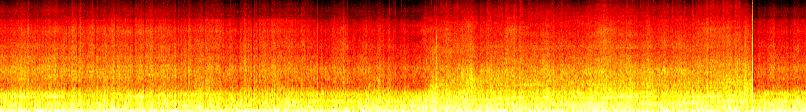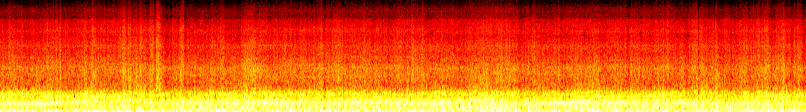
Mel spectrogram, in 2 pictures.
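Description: Motorcycle engine running while riding on the road, with wind rush. The revs rise and fall, and there is a stretch of harder revving in the middle. One sharp click is heard about halfway.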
